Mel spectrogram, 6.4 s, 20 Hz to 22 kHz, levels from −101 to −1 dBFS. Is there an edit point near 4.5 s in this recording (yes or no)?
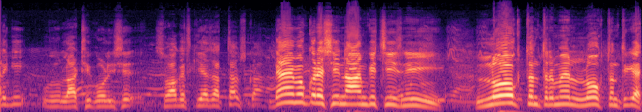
no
